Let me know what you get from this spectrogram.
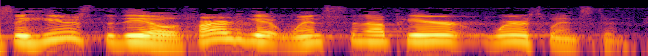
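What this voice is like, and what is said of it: Southern US accent. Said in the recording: “especially that accent ... Everybody heard my accent. And if y'all think my accent is bad now”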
